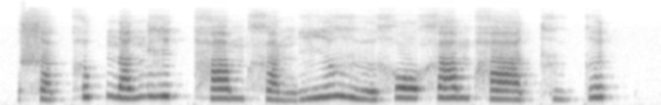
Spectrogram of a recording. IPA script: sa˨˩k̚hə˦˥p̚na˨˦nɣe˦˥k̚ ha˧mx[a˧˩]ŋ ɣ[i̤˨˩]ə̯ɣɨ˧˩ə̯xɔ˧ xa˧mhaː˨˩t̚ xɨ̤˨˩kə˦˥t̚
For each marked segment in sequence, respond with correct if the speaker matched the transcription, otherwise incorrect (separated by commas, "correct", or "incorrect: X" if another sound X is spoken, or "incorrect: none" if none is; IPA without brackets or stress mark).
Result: correct, incorrect: i˨˦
